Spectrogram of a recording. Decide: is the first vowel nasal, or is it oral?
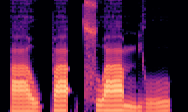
oral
